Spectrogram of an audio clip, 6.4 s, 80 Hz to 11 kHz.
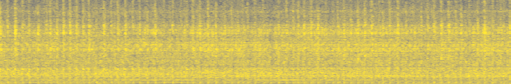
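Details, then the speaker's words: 2003 Honda CR250R two-stroke dirt bike just kick-started on choke, smells of gas, fuel mixed heavy: fast, steady raspy buzz well above normal idle; high idle, owner suspects carb needs adjusting or going through. "See if it uh the idle comes down a little bit. It's suddenly idling too high, but started pretty easy."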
